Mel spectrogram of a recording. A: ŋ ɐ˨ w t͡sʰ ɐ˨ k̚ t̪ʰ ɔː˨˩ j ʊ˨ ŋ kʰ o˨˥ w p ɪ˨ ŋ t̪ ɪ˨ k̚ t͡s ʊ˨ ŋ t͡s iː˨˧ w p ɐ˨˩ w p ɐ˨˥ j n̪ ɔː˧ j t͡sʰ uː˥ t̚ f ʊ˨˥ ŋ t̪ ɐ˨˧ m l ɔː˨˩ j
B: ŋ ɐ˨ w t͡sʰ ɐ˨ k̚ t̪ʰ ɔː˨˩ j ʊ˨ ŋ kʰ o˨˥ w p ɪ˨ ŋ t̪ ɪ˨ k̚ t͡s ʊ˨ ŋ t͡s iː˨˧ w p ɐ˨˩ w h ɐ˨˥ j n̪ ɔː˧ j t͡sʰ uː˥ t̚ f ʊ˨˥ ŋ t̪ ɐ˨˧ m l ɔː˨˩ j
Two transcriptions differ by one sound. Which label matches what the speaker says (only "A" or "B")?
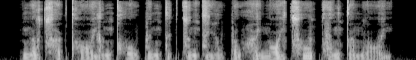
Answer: B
